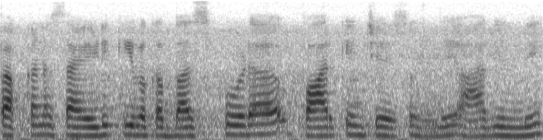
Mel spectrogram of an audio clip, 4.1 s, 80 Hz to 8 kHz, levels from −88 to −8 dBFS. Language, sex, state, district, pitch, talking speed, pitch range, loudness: Telugu, female, Andhra Pradesh, Guntur, 190 Hz, 145 wpm, 180-195 Hz, -29 LUFS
